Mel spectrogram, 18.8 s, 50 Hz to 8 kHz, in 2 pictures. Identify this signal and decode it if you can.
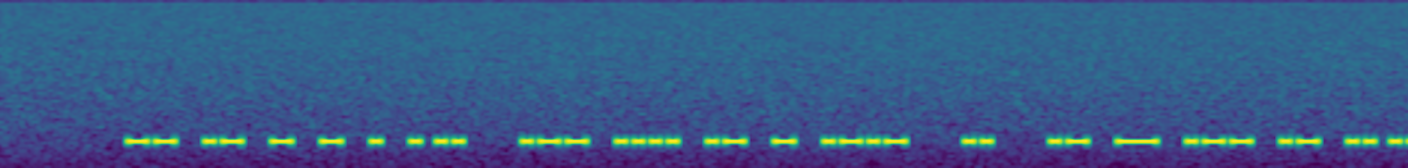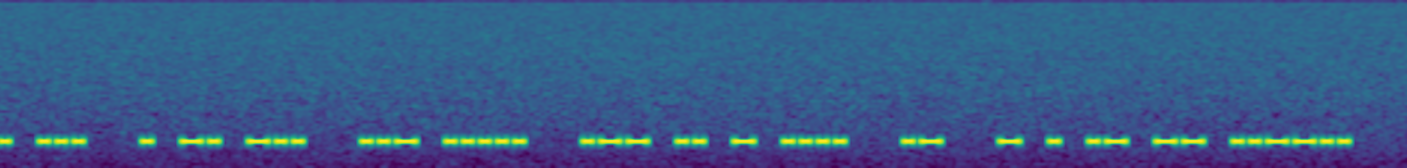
Morse code (American railroad code), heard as a keyed tone, machine-sent, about 540 Hz. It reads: MATTER WHAT, I ALWAYS END UP WITH A TEAM.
